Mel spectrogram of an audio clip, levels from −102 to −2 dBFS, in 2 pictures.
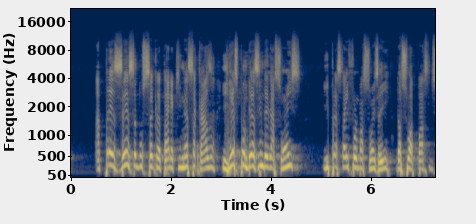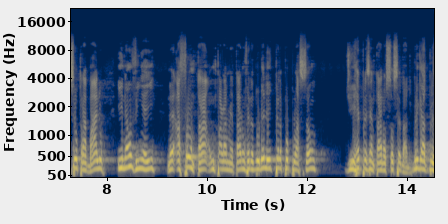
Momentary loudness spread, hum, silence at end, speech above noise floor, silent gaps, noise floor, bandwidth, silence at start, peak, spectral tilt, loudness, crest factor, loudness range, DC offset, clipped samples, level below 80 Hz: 7 LU; none; 0 s; 45 dB; none; -67 dBFS; 10.5 kHz; 0.5 s; -12 dBFS; -6.5 dB/octave; -23 LUFS; 12 dB; 2 LU; under 0.1%; under 0.1%; -52 dBFS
